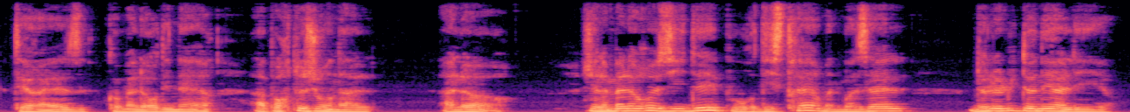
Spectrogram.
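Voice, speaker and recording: A man's voice: medium pitch, dark tone, husky, close to an everyday voice. A man voicing a talkative female governess who recounts events in a chatty, fretful way.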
